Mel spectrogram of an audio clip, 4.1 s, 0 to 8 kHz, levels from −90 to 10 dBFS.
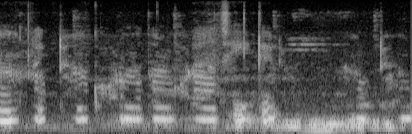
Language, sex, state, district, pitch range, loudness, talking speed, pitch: Bengali, female, West Bengal, Paschim Medinipur, 220-230 Hz, -17 LUFS, 85 wpm, 225 Hz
